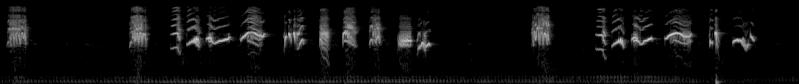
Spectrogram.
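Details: Lure-bird Oriental magpie-robin singing rich warbled whistles with inflected notes alternating with harsh rasping bursts, phrases separated by a pause, over a faint low hum.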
